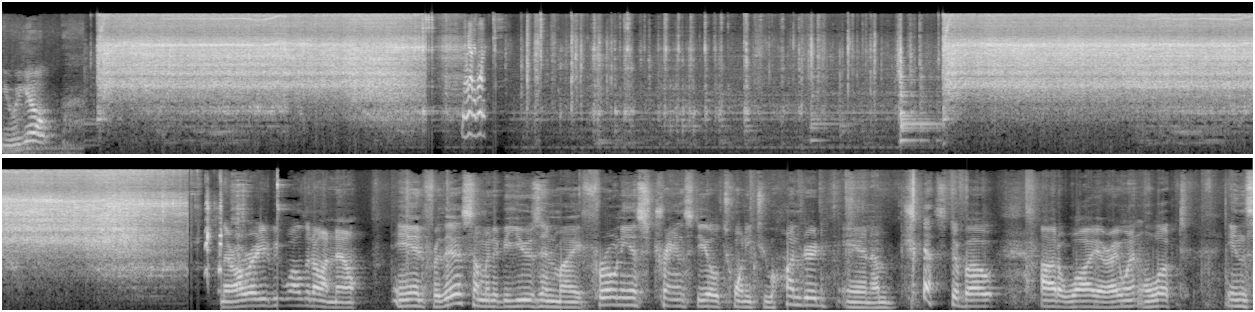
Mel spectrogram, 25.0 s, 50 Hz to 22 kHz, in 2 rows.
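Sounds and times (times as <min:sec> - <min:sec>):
drill boring through steel: 0:00.8 - 0:05.0, 0:09.4 - 0:14.7
clicks and clatter: 0:04.2 - 0:09.3.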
